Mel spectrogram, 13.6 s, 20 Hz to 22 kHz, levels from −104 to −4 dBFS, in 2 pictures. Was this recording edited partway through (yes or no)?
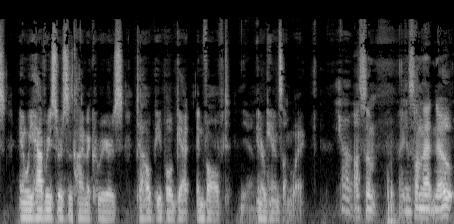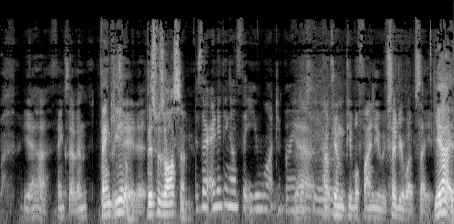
yes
